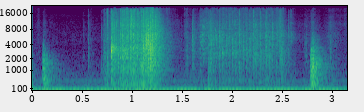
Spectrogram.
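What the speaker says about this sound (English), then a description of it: "If you don't want to sit through the shuffle, you can always fast forward." Tarot cards being shuffled by hand, with a few bursts of riffling and slapping separated by quieter handling, close and clear with no talking.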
